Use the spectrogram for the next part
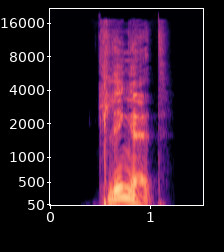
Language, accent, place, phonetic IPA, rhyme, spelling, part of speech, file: German, Germany, Berlin, [ˈklɪŋət], -ɪŋət, klinget, verb, De-klinget.ogg
- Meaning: second-person plural subjunctive I of klingen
